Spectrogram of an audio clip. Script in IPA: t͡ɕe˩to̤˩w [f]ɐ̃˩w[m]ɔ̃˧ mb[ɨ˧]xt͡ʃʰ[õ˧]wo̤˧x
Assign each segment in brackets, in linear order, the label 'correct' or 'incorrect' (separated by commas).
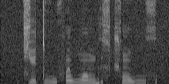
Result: correct, correct, correct, correct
